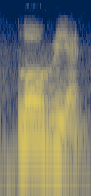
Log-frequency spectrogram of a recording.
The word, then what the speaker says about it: Lorien: Syllables are determined by vowels or diphthongs, one vowel or diphthong per a syllable. So syllable boundaries are always shown by periods. Some examples are Lorien. You notice that the I and the E are in separate syllables.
